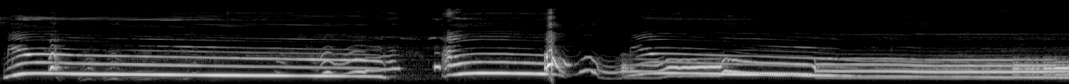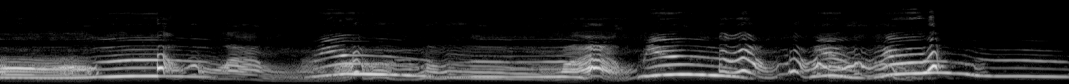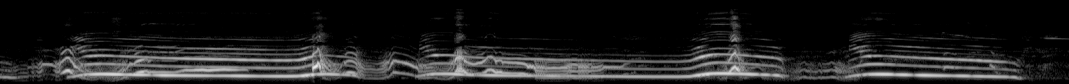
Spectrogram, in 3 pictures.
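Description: Small shaggy terrier-type dog howling, a long run of drawn-out howls. Several last a few seconds each and slowly sag in pitch, with a stretch of shorter howls that rise and fall in the middle.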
